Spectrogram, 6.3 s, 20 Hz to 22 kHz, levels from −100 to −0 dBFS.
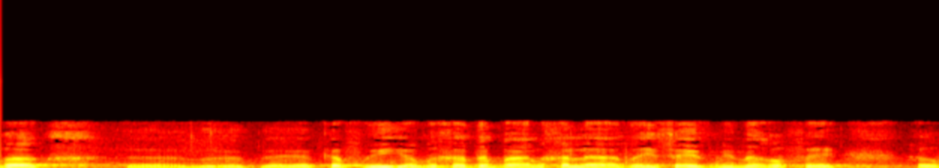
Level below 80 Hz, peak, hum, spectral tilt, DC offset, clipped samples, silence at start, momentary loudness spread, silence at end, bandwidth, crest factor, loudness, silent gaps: -44 dBFS; -2 dBFS; none; -8 dB/octave; under 0.1%; under 0.1%; 0 s; 11 LU; 0 s; 6.4 kHz; 16 dB; -20 LUFS; none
